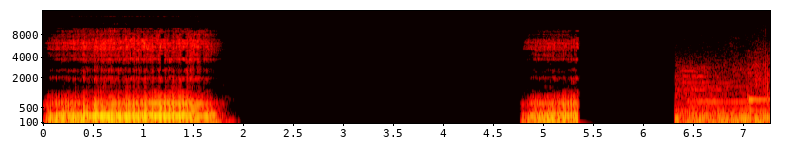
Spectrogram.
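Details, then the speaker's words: A relative's snoring during sleep: loud, rough, very regular snoring breaths separated by quiet pauses, described as typical of older people and not risky, without the loud-then-stop pattern of sleep apnea; simple snoring. "now in this you can see it is loud snoring but it is very very regular this is the kind of snoring you'll see in your grandfathers and older people and this is not at all risky"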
